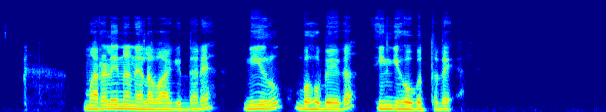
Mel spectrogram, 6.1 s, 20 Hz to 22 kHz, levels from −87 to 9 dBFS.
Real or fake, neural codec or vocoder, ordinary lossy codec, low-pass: fake; vocoder, 44.1 kHz, 128 mel bands, Pupu-Vocoder; Opus, 24 kbps; 14.4 kHz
